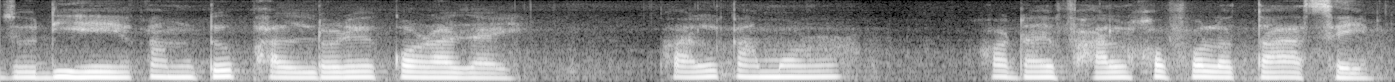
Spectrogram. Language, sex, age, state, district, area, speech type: Assamese, female, 45-60, Assam, Nagaon, rural, spontaneous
